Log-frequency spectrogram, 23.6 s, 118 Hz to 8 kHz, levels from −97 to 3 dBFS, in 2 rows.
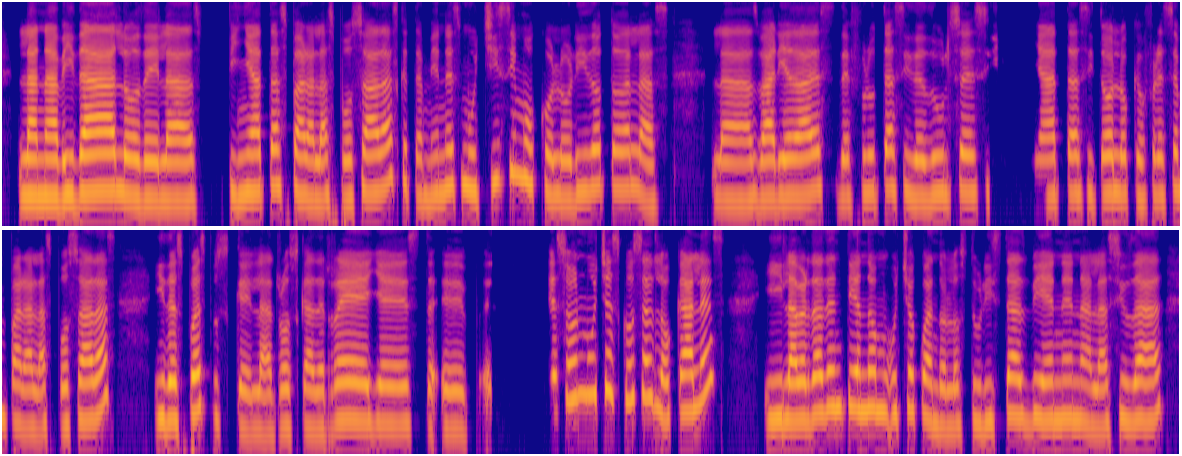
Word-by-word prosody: la 215 0 +5
Navidad, 220 +3 +6
lo 215 -3 +3
de 200 -1 +2
las 200 -1 +2 0.2
piñatas 230 +3 0
para 215 -3 +1
las 200 +1 -1
posadas, 225 +6 0
que 260 - -7
también 215 +1 -5
es 250 +1 -2
muchísimo 270 +4 -2
colorido, 225 +2 -2
todas 245 -1 -2
las 195 -6 -4 0.4
las 200 -1 -2
variedades 210 +3 +1
de 205 0 -4
frutas 225 +3 -4
y 225 - -6
de 205 -1 0
dulces 225 +2 -3
y 225 - -14 0.4
piñatas 210 +1 -3
y 215 - -8
todo 220 +2 0
lo 220 -1 -2
que 210 -1 -6
ofrecen 215 +3 -5
para 215 -3 -1
las 195 +1 -4
posadas. 230 - +1 0.4
Y 235 0 0
después, 255 +4 +5
pues 230 -3 -13
que 195 -3 -3
la 185 -1 -1
rosca 200 +2 -3
de 195 0 -1
reyes 215 0 +1
de, - - -4
eh 195 -1 -2 0.8
que - - +1
son 340 -4 +1
muchas 370 0 +1
cosas 345 +1 0
locales. 265 - +2 0.5
Y 235 +1 -1
la 230 -1 +6
verdad 240 +3 +4
entiendo 280 -1 +2
mucho 265 0 -2
cuando 225 -6 -1
los 200 0 -5
turistas 225 +2 -2
vienen 230 0 -1
a 220 -2 -2
la 200 +1 -1
ciudad 230 +3 0
225 Hz, 155 wpm, -22 LUFS, 210-245 Hz, 0.8 s, Navidad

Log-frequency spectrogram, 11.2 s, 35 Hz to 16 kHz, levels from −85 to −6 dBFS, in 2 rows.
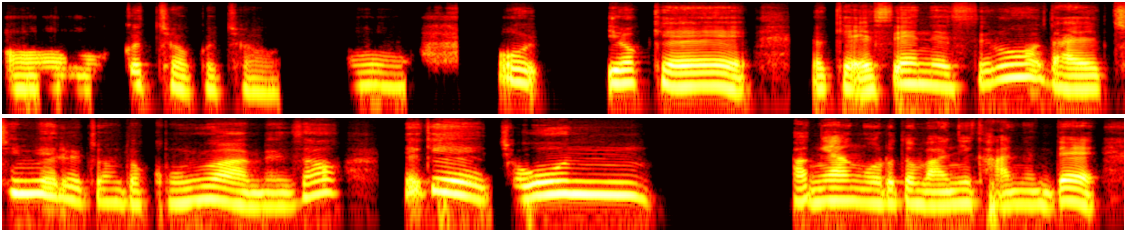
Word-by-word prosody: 어 145 0 -2 0.4
그쵸, 170 -4 -4
그쵸. 130 -2 -11 0.3
어. 170 -1 -8 0.5
어 205 -2 +1 0.4
이렇게 170 -6 +4 0.3
이렇게 145 +2 -1
SNS로 180 - +1
나의 145 0 +1
취미를 260 -9 +1
좀 165 -1 -8
더 150 - -4
공유하면서 160 - -1 0.3
되게 255 - +3
좋은 240 +1 +4 0.7
방향으로도 170 -2 0
많이 145 +2 0
가는데 145 +3 0
170 Hz, 230 characters per minute, -19 LUFS, 150-195 Hz, 0.7 s, 이렇게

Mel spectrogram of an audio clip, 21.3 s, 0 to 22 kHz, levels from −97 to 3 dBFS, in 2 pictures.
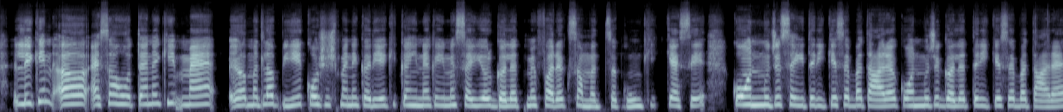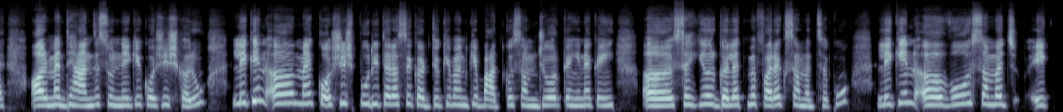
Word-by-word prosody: लेकिन 330 +6 +3
अ, 305 0 +5
ऐसा 285 +4 +1
होता 300 -2 0
है 300 - +1
ना? 320 - -1
कि 340 +2 -3
मैं 285 +2 +5 0.3
अ, 260 - +2
मतलब 280 +1 -1
ये 255 +4 +1
कोशिश 290 -1 0
मैंने 275 -1 -1
करी 250 -2 0
है 250 - +3
कि 295 - -15
कहीं 270 -1 0
न 260 0 0
कहीं 265 0 -4
मैं 270 +2 -1
सही 255 -3 0
और 250 - +4
ग़लत 235 0 +2
में 260 - -1
फ़र्क 240 -1 +1
समझ 225 -4 -2
सकूँ 225 0 -3
कि 260 - -17
कैसे 250 +1 0 0.3
कौन 290 -1 +5
मुझे 275 +1 +1
सही 265 -2 0
तरीक़े 265 +1 -3
से 275 +1 -2
बता 255 -1 -2
रहा 235 - +3
है, - - 0
कौन 250 0 -2
मुझे 260 +1 -2
ग़लत 235 -2 0
तरीक़े 250 0 -2
से 255 0 -3
बता 225 -3 -2
रहा 215 +1 +1
है 230 - -2 0.3
और 260 +1 +7
मैं 275 0 +3
ध्यान 250 -1 +3
से 285 - -5
सुनने 260 -3 -2
की 290 +3 -4
कोशिश 275 -1 -1
करूँ। 255 +9 -3 0.3
लेकिन 405 +6 +3
अ, 340 -2 +3
मैं 330 0 0
कोशिश 300 +3 +1
पूरी 315 -1 -3
तरह 295 0 +1
से 315 +1 -5
करती 270 -3 -3
हूँ 270 - -7
कि 290 - -7
मैं 280 - -2
उनकी 265 +2 -4
बात 225 -2 -1
को 270 - -5
समझूँ 265 -2 -3
और 265 - +1
कहीं 255 -2 -3
न 265 - -1
कहीं 260 0 -4 0.3
अ, 245 +1 +5
सही 285 +1 -2
और 305 - +1
ग़लत 270 0 +1
में 300 - -2
फ़र्क 270 +2 +1
समझ 240 -5 -3
सकूँ। 300 - -8 0.3
लेकिन 320 +6 +2
अ, 275 -6 +3
वो 285 +5 -1
समझ 295 -3 0 0.3
एक 265 - +1
270 Hz, 240 wpm, -22 LUFS, 250-290 Hz, 0.3 s, और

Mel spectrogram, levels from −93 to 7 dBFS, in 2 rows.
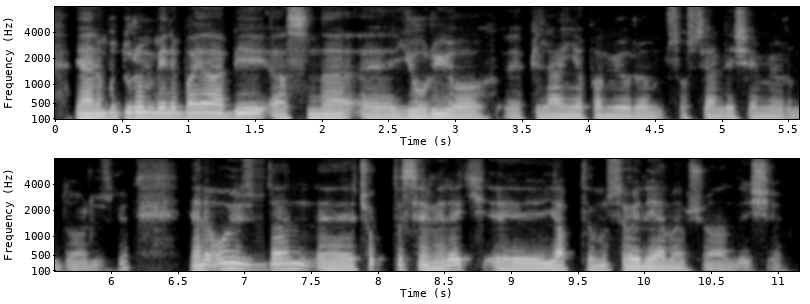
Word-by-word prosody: Yani, 115 +1 +5
bu 125 - -1
durum 130 -1 +4
beni 125 -1 +2
bayağı 120 -1 +3
bir 125 -5 +2
aslında, 115 +1 +1
eee, 95 0 0
yoruyor. 105 -1 +3 0.2
Iıı, 90 0 -7
plan 100 0 -2
yapamıyorum, 95 -1 -1
sosyalleşemiyorum 95 -2 -5
doğru 90 0 -9
düzgün, 105 - -14 0.4
yani. 120 +2 +2
O 145 +4 +2
yüzden, 135 0 -1
eee, 105 0 0
çok 130 +2 -9
da - - -2
severek, 120 +3 0
eee, 105 0 -2 0.3
yaptığımı 110 +1 -1
söyleyemem 100 -4 +1
şu 90 -1 -10
anda 85 -1 -9
işi. 85 +1 -8
105 Hz, 150 wpm, -19 LUFS, 95-120 Hz, 0.4 s, Yani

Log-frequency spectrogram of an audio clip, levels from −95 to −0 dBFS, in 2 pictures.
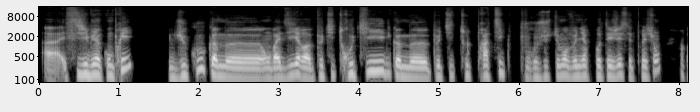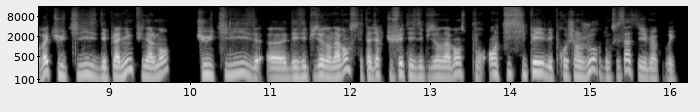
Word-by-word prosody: ah, - - 0
si 150 - -6
j'ai 150 0 +3
bien 145 0 +4
compris, 205 - -1 0.4
du 120 +5 -4
coup, 215 - -3
comme, 130 -10 +5
heu, 110 -2 +3
on 110 - 0
va 115 0 +6
dire, 130 +2 +3
heu, 110 - -6
petites 135 +3 -9
routines, 180 +3 -1
comme, 125 -5 +2
heu, 115 -1 +3
petites 130 +1 -9
trucs 140 -2 -10
pratiques 155 +4 -3
pour, 120 -1 -10
justement, 130 +4 -3
venir 130 +2 -2
protéger 135 +1 -2
cette 130 -4 -9
pression, 135 +9 -4 0.3
en - - -5
fait, 165 - +9
tu 150 - -5
utilises 140 0 -4
des 120 - +1
plannings, 150 - +4
finalement. 140 - +1 0.3
Tu 145 0 0
utilises, 150 0 -3
heu, 115 -1 +5
des 120 +1 -2
épisodes 130 +3 +1
en 120 - +2
avance, 200 +12 +3
c'est-à-dire 130 +4 -1
que - - -26
tu - - -7
fais 160 - +1
tes 135 -4 -4
épisodes 125 +1 -4
en 125 - +1
avance 150 +6 +2
pour 125 -7 -11
anticiper 155 +2 +2
les 125 -5 -3
prochains 130 +1 -3
jours. 190 - -1
Donc 115 -2 -9
c'est 120 - -12
ça, 200 +9 +1
si 130 - -8
j'ai 115 - -1
bien 110 -1 -2
compris? 105 -1 -9
135 Hz, 220 wpm, -25 LUFS, 120-150 Hz, 0.4 s, fait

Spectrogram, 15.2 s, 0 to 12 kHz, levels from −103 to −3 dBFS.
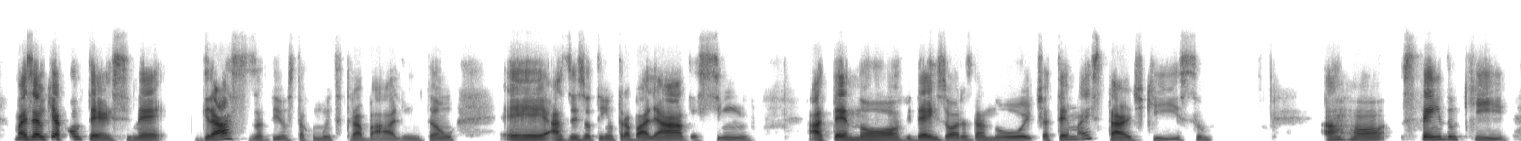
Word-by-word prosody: mas 185 +3 +5
aí, 195 - +10
o - - -6
que 200 - +4
acontece, 195 - +1
né, 145 0 +1 0.4
graças 155 - +4
a 130 - -8
Deus 120 0 -13
tá 135 - -13
com 130 -1 -21
muito 140 +2 -14
trabalho, 120 -4 -5
então, 125 0 -8 0.5
eh, 125 -1 +1
às 135 0 +1
vezes, 150 +1 -6
eu 155 - -4
tenho 155 +1 -10
trabalhado, 145 0 +3
assim, 150 +1 -11 0.6
até 155 - +5
21h, 150 -4 -2
22h 145 +3 +1
horas 145 +1 -3
da 145 0 -3
noite, 140 0 -5
até 165 +5 -2
mais 230 +7 -8
tarde 135 0 +2
que 115 -5 -12
isso. 155 +7 -14 1.2
Aham. 180 -1 -2 0.2
Sendo 205 +1 0
que, 145 - -8
145 Hz, 140 wpm, -26 LUFS, 130-165 Hz, 1.2 s, aí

